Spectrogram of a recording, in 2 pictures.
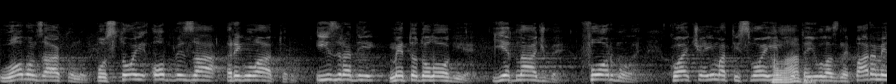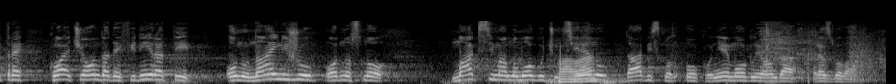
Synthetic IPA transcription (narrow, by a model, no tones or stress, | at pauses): uo̞ʋo̞mzaːko̞nṵpo̞st̪o̞jiʔo̞bʋe̞zaɾe̞ɡulaːt̪o̞ɾṵizɾad̪ime̞t̪o̞d̪o̞lo̞ɡije̞̰je̞d̪naːd͡ʒbe̞̰ | fo̞ɾmule̞̰ | ko̞jet͡ɕe̞imat̪isʋo̞jeimput̪e̞iulˠazne̞paɾame̞t̪ɾe̞ko̞jat͡ɕe̞o̞nd̪ad̪e̞finiːɾat̪i | o̞nunajniʒuo̞d̪no̞sno̞ | maksimalˠnomo̞ɡuːt͡ɕuje̞ːnud̪abismo̞o̞ko̞ɲeːmo̞ɡlio̞nd̪aɾazɡo̞ʋa̰ːɾa̰t̪i̥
